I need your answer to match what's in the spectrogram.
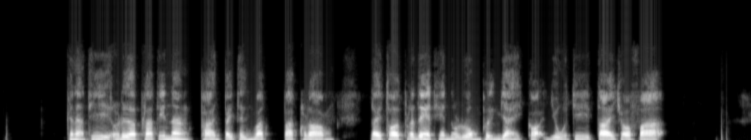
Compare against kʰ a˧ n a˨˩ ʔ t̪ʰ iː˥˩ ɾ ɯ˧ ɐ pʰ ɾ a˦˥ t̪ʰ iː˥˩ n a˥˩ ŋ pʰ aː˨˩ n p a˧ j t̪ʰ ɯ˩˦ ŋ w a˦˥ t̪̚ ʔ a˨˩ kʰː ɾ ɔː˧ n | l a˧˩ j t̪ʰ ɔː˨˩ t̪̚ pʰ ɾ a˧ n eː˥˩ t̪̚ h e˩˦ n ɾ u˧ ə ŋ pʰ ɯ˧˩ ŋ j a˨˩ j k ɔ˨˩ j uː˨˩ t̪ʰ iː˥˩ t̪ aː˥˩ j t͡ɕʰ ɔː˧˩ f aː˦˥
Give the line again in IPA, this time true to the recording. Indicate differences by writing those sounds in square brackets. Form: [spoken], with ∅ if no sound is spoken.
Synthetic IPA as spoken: kʰ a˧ n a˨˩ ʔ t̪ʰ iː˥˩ ɾ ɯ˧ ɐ pʰ ɾ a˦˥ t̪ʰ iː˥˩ n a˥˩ ŋ pʰ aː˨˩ n p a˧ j t̪ʰ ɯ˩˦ ŋ w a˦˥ t̪̚ [p] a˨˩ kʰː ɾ ɔː˧ [ŋ] | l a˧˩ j t̪ʰ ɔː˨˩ t̪̚ pʰ ɾ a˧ n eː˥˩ t̪̚ h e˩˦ n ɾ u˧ ə ŋ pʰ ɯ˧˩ ŋ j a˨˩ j k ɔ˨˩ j uː˨˩ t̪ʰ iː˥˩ t̪ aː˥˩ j t͡ɕʰ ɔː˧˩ f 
